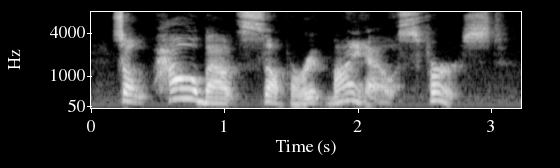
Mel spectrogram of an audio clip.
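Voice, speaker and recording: A man's high-pitched put-on character voice at a fairly slow pace. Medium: read story. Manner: eager, friendly.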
